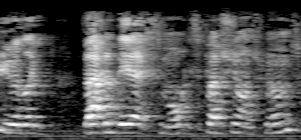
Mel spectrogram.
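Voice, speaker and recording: A man speaks over noticeable background noise. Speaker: stand-up comedian with a stutter. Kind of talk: casual talk, podcast guest. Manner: stuttering, disfluent, repeats words and syllables.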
